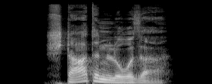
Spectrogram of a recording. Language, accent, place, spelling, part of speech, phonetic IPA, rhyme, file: German, Germany, Berlin, staatenloser, adjective, [ˈʃtaːtn̩loːzɐ], -aːtn̩loːzɐ, De-staatenloser.ogg
- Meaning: inflection of staatenlos: 1. strong/mixed nominative masculine singular 2. strong genitive/dative feminine singular 3. strong genitive plural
